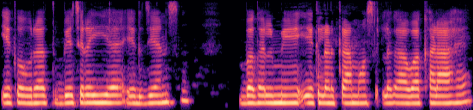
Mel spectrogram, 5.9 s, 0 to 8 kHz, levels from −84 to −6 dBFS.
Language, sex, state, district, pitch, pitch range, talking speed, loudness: Hindi, female, Bihar, Bhagalpur, 205 Hz, 200-210 Hz, 160 wpm, -17 LUFS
